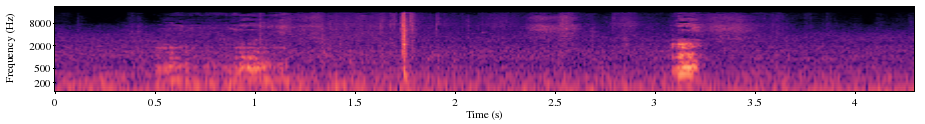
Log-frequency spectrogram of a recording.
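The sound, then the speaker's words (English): A dog barks twice, a short yip near the start and a sharper bark about two seconds later, inside a car with steady road rumble underneath. “Dog's being obnoxious.”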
